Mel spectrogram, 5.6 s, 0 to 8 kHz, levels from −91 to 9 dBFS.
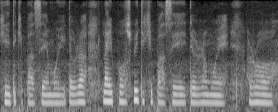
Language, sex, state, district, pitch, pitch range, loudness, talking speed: Nagamese, female, Nagaland, Kohima, 175 Hz, 170-190 Hz, -18 LUFS, 180 wpm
